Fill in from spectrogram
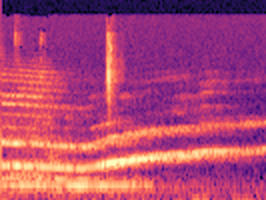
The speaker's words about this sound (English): Oh, there's a siren in the background letting you know. Nothing ever dies.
